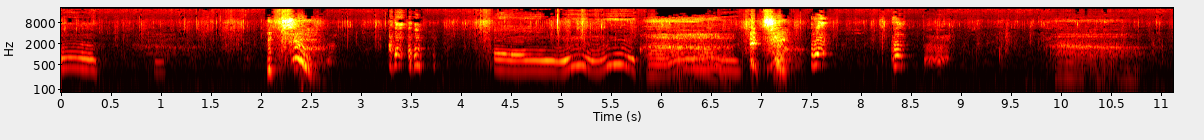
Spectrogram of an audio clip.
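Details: Adult sneezing: two sharp, explosive sneezes with odd drawn-out, wavering voiced sounds between them, while someone laughs in a small room.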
